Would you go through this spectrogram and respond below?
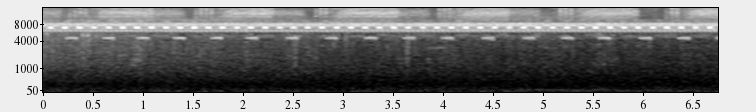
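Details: Autumn corn field crickets before the fall harvest, giving evenly spaced high chirps roughly every quarter second against a constant piercing trill, while wind rustles through the corn stalks.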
